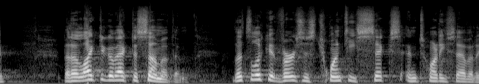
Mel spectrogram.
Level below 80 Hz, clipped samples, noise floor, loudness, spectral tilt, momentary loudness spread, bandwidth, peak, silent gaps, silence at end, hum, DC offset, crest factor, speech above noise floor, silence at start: -54 dBFS; under 0.1%; -47 dBFS; -15 LUFS; -5.5 dB/octave; 11 LU; 16 kHz; 0 dBFS; none; 0 s; none; 0.4%; 16 dB; 32 dB; 0 s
